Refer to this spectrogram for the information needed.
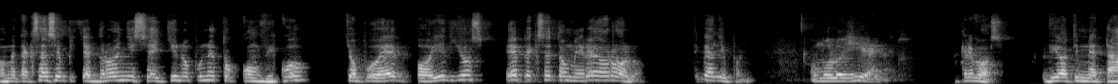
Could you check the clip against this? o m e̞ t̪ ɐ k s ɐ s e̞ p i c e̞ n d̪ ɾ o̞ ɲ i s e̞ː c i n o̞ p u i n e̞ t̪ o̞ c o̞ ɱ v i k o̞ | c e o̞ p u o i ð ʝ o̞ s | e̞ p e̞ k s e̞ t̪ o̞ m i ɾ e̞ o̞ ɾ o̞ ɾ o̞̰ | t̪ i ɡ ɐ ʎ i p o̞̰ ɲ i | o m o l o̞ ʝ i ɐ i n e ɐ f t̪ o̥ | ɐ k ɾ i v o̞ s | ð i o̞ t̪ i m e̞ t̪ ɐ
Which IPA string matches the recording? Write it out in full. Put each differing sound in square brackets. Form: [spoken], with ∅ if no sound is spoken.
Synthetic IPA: o m e̞ t̪ ɐ k s ɐ s e̞ p i c e̞ n d̪ ɾ o̞ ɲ i s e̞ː c i n o̞ p u i n e̞ t̪ o̞ [k] o̞ ɱ v i k o̞ | c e o̞ p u o i ð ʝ o̞ s | e̞ p e̞ k s e̞ t̪ o̞ m i ɾ e̞ o̞ ɾ o̞ [l] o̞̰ | t̪ i ɡ ɐ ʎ i p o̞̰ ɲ i | o m o l o̞ ʝ i ɐ i n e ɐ f t̪ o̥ | ɐ k ɾ i v o̞ s | ð i o̞ t̪ i m e̞ t̪ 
